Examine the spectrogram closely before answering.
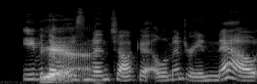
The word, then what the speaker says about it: Menchaca: I'm going to say Menchaca. M-E-N instead of M-A-N.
